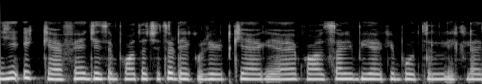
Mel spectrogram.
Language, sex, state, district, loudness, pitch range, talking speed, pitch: Hindi, female, Punjab, Pathankot, -16 LUFS, 245-255 Hz, 200 wpm, 245 Hz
